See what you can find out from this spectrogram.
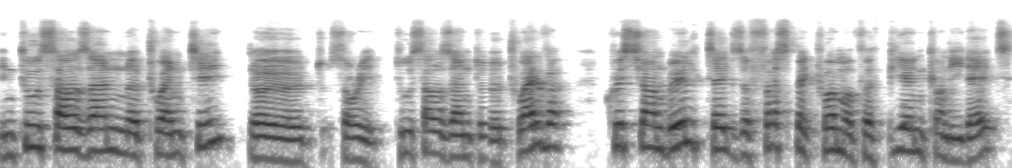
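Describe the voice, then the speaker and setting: Against a quiet background, a man with a French accent speaks at a high pitch. He goes at a fairly slow pace with ordinary pitch variation. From France. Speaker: amateur astronomer. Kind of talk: presentation. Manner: halting.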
